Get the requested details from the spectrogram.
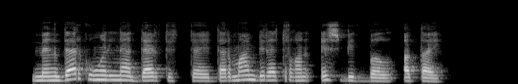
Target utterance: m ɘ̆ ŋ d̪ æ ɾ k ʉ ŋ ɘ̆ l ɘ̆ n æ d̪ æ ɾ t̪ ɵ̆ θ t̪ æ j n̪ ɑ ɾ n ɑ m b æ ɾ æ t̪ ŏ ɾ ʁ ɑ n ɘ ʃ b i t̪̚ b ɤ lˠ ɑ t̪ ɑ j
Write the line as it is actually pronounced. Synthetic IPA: m ɘ̆ ŋ d̪ æ ɾ k ʉ ŋ ɘ̆ l ɘ̆ n æ d̪ æ ɾ t̪ ɵ̆ θ t̪ æ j d̪ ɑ ɾ m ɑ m b i ɾ æ t̪ ŏ ɾ ʁ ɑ n ɘ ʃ b i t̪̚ b ɤ lˠ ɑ t̪ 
